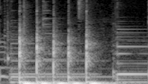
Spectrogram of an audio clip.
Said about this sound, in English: It was a small cabin where six children were living with their mother. Mars knocked at the door.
